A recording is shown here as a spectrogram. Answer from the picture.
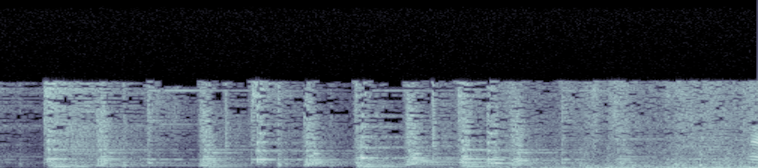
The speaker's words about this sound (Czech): Buka, zato što smo u poslednjem vagonu, a što tako, je normalno. Tako je, i izašli smo iz tunela.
